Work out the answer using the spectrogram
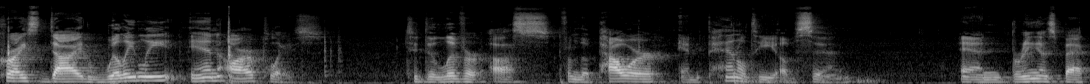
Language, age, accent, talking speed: English, 40-59, American, 110 wpm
